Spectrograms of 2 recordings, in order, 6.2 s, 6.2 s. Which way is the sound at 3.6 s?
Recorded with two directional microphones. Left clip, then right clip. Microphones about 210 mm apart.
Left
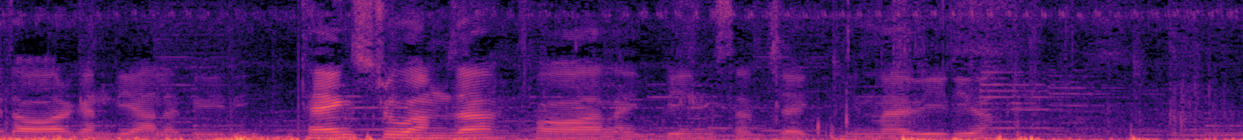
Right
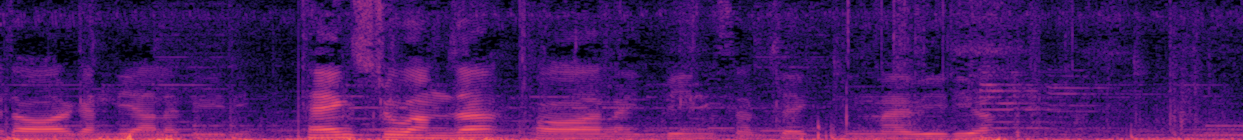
45° left (ahead or behind).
